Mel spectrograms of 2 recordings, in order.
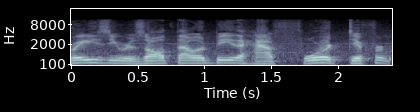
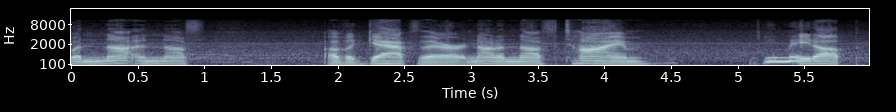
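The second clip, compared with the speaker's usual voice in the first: voice cracking mid-phrase, slow and halting; 3 semitones lower than usual. Race commentator calling the action, voice cracking. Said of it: "A little bit of a voice crack".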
